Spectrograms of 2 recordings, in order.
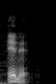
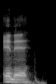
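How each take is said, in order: First: The word ends with an abrupt throat cut-off. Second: The word ends on an open vowel without stop. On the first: The speaker calls it right. "You have to pronounce the T without pronouncing the T" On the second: The speaker calls it wrong. "it's not inni or inni without the T"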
